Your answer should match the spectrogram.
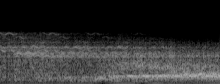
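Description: Eerie horror-film score effect: a high, held chord of several tones that starts to waver and slides slowly down in pitch. A lower tone swells in during the second half.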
